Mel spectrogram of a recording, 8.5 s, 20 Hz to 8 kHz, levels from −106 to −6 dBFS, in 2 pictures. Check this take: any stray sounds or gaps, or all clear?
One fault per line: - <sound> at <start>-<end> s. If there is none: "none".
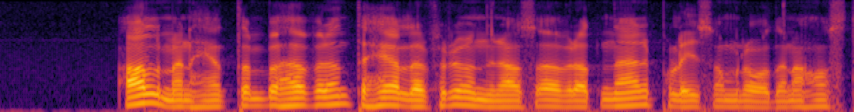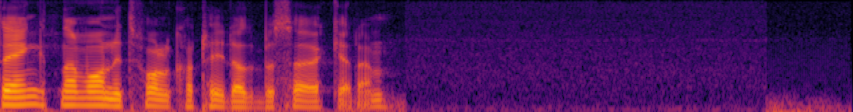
none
